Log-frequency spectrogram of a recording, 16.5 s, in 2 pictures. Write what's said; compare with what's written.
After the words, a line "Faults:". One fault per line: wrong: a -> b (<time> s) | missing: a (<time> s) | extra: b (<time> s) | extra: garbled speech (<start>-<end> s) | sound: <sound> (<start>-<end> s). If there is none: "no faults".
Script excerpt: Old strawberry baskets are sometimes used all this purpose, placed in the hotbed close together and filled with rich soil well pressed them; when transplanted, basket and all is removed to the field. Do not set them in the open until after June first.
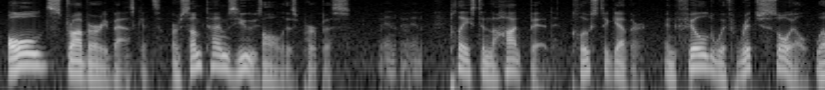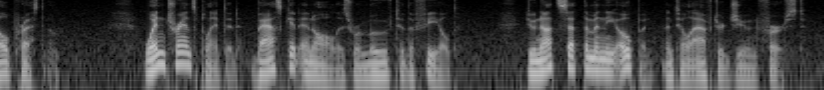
Old strawberry baskets are sometimes used all this purpose, placed in the hotbed close together and filled with rich soil well pressed them; when transplanted, basket and all is removed to the field. Do not set them in the open until after June first.
Faults:
sound: laugh (3.8-4.2 s)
